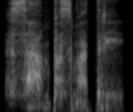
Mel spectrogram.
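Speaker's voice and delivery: slow ear whisper. A narrator's reading. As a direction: breathe it into his ear. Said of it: "едва слышно прошептал ему на ухо".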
